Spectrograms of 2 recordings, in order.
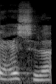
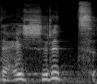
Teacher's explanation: I didn't say عشرة, I said عشرت. I'm pronouncing the T مربوطة. Why? Because there is a noun after it.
